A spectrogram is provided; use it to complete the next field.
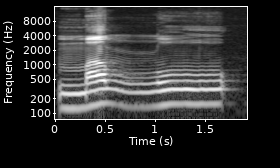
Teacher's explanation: مرو جو پہلا کلمہ ہے، اب اس میں را مشدد ہے، ایک تو اس میں ٹھہراؤ، مضبوطی اور جماؤ ہونا چاہیے، اور اس کے ساتھ ساتھ اس را کو پر اور موٹا پڑھنا ہے، اس لیے کہ کل کے سبق میں یہ بات میں عرض کر چکا ہوں کہ را مشدد ایک حرف کے حکم میں ہوتی ہے، اور موٹا اور باریک ہونے میں اپنی حرکت کے تابع ہوتی ہے۔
